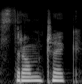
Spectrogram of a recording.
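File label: "stromček", Slovak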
